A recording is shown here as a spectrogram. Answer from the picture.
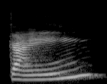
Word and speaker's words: quem: So in this case, the sound is quem. The last sound is ein. It's a nasal, right?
